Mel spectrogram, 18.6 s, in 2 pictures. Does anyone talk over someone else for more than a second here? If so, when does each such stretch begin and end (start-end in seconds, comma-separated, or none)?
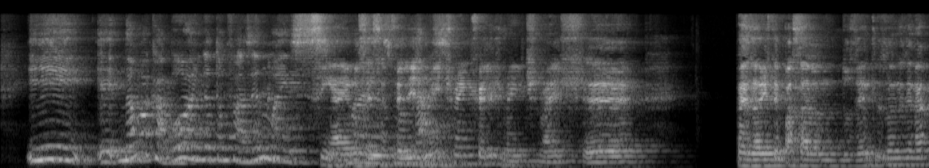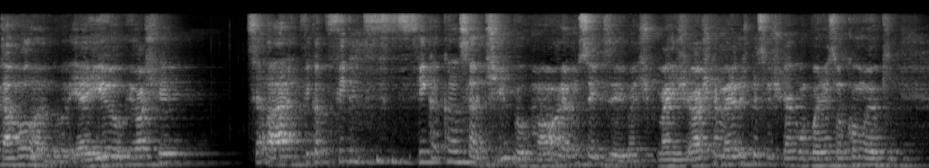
3.1-4.5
